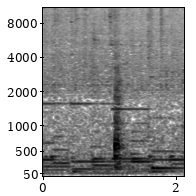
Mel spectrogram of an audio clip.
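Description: Chopped onion and green chillies sizzling in hot mustard oil in an aluminium kadhai, under steady background music. One brief sharp sound stands out about halfway through.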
